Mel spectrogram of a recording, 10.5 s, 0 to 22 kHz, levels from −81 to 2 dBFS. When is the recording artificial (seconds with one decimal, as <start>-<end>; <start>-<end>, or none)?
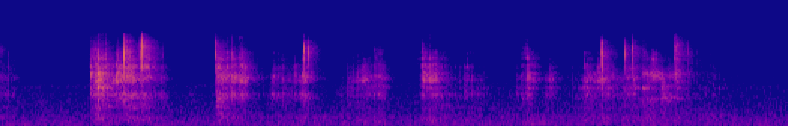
0.4-5.2; 8.0-9.0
